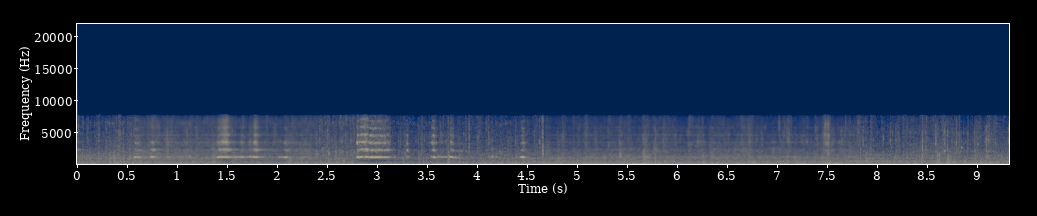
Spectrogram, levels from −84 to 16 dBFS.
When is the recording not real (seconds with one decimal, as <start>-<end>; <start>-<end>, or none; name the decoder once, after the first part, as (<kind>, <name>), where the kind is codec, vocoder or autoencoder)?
0.6-2.4 (vocoder, Vocos); 4.7-7.8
